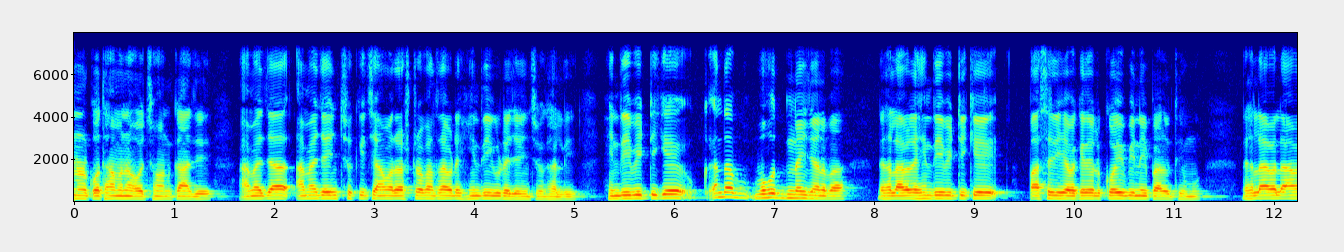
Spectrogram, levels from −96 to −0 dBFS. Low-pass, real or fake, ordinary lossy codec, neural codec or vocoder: 7.2 kHz; real; none; none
